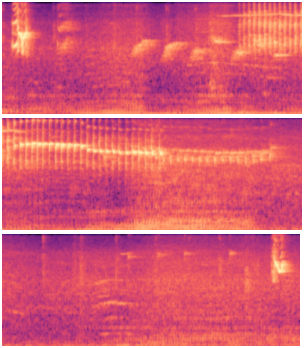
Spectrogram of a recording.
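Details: Grey-cheeked bulbul in lively song filled with mimicked sawing sounds and lovebird calls: a long, harsh, rapidly pulsed buzzing phrase, with scattered sharp chirps before and after, over a steady low hum.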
